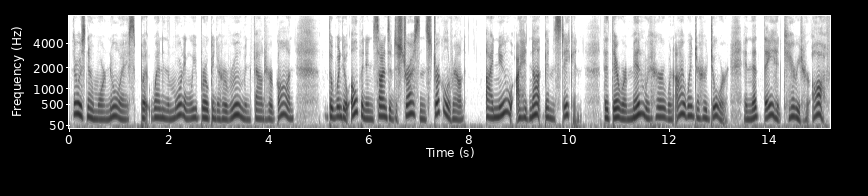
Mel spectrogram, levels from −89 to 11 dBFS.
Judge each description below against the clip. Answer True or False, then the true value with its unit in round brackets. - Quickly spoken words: True (215 wpm)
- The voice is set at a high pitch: True (195 Hz)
